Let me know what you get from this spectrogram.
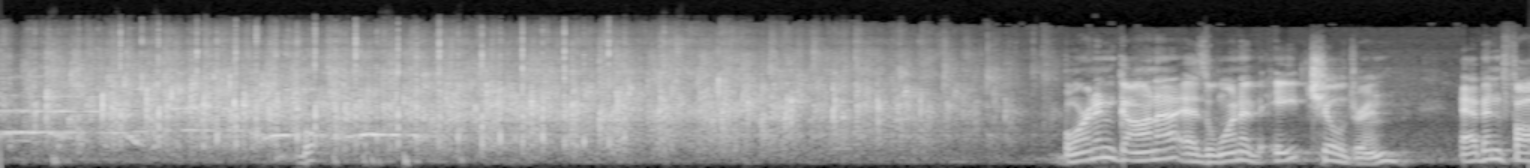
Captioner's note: applause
